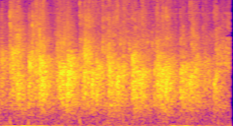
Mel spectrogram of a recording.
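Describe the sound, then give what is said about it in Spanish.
A church audience applauds for Christ, a dense, steady wash of many hands clapping that swells gently in waves for a few seconds, with no voices over it. “Dale un aplauso a Cristo, hermano.”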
